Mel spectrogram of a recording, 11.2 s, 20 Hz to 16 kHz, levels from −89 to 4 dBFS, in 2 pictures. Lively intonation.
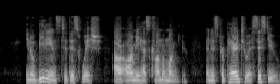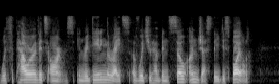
No: average, 4.0 semitones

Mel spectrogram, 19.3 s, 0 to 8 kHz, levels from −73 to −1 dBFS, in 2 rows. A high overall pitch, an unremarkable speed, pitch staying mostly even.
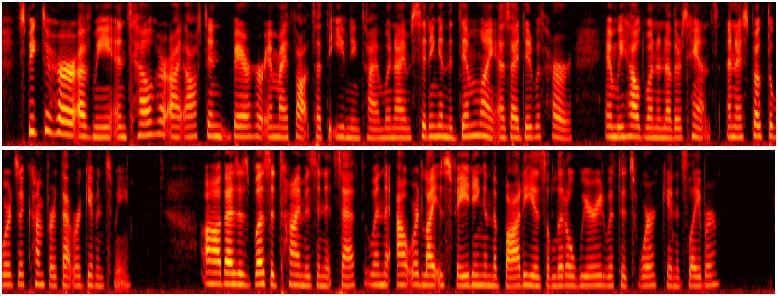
No: high, 205 Hz; fast, 240 wpm; narrow, 1.8 semitones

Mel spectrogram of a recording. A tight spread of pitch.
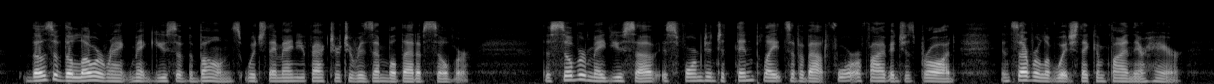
Yes: narrow, 2.2 semitones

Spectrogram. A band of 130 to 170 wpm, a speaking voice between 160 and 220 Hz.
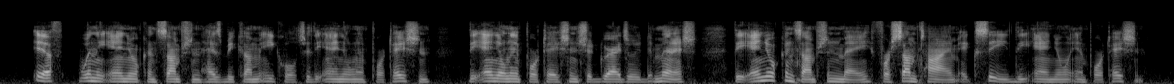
No: average, 150 wpm; low, 120 Hz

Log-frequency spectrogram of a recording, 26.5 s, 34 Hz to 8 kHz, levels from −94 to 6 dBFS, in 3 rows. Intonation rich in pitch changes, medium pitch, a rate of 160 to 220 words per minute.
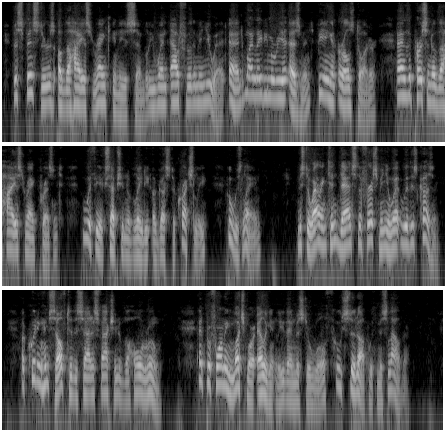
Yes: wide, 7.3 semitones; medium, 145 Hz; average, 165 wpm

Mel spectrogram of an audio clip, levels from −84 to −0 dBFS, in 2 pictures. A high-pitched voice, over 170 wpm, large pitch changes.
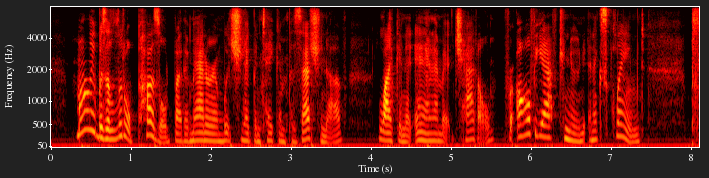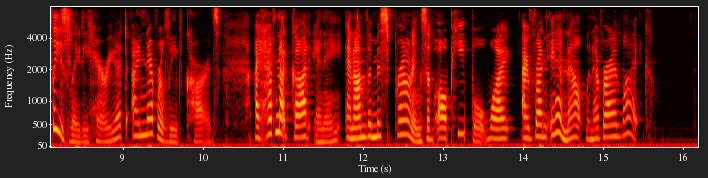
Yes: high, 205 Hz; fast, 205 wpm; wide, 8.1 semitones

